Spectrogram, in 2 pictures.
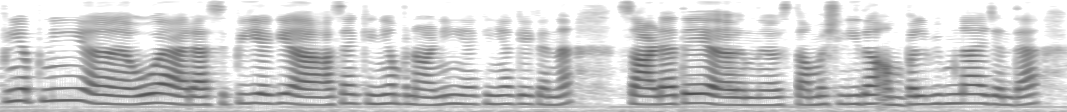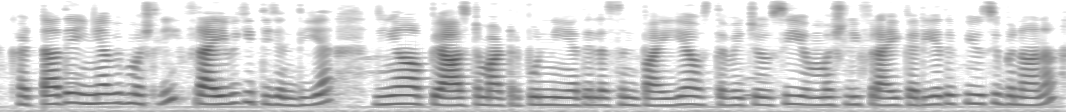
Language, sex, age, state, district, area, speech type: Dogri, female, 30-45, Jammu and Kashmir, Udhampur, urban, spontaneous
